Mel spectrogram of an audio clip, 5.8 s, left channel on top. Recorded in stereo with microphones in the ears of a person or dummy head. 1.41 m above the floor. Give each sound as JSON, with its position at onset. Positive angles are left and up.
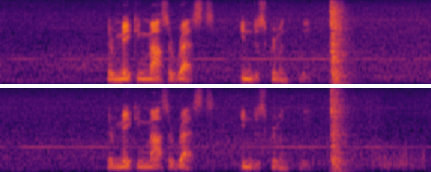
{"t": 1.4, "sound": "a man speaking", "side_deg": 15, "distance_m": 0.8}
{"t": 4.4, "sound": "a door slam", "side_deg": 40, "distance_m": 1.8}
